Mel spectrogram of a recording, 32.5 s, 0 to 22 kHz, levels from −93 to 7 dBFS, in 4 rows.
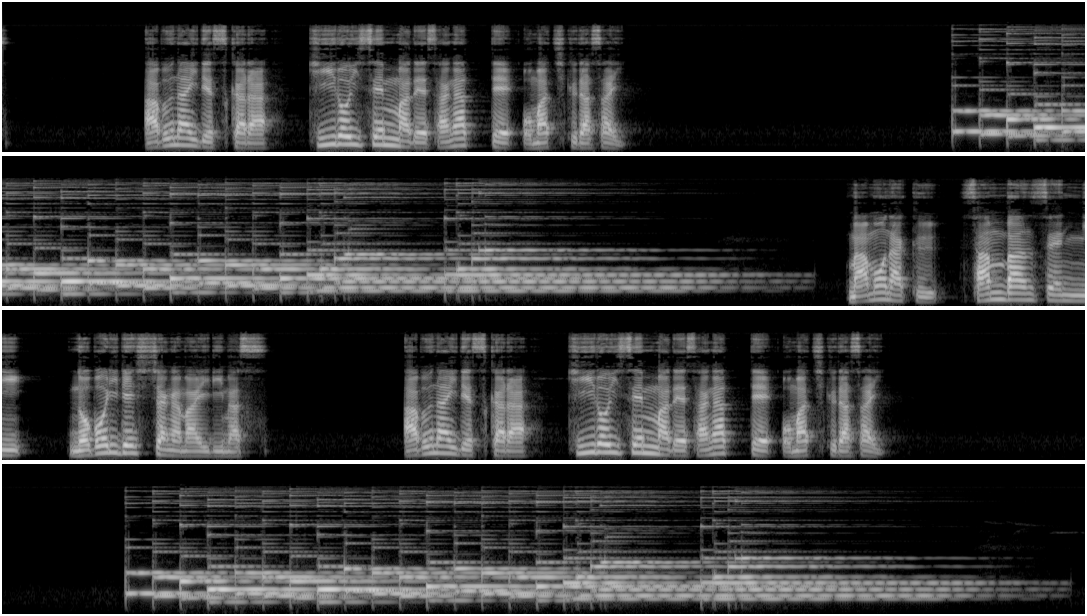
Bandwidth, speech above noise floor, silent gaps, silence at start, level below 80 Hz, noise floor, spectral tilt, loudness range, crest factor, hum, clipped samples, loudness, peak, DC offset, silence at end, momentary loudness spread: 12.5 kHz; 58 dB; none; 1.05 s; -80 dBFS; -79 dBFS; -2.5 dB/octave; 7 LU; 22 dB; none; under 0.1%; -21 LUFS; 0 dBFS; under 0.1%; 0.75 s; 12 LU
